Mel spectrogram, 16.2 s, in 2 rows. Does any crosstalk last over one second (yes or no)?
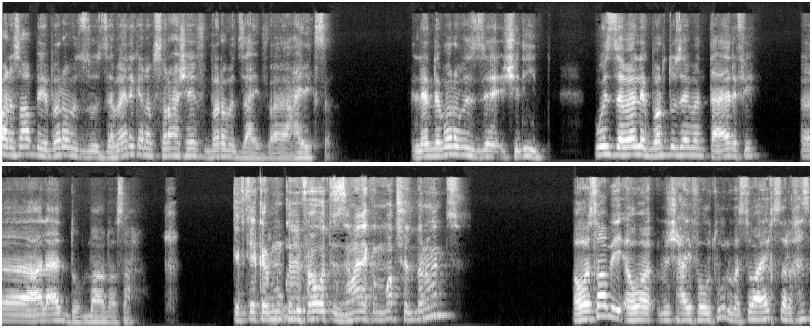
no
